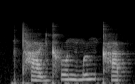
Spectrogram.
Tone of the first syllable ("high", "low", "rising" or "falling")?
low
